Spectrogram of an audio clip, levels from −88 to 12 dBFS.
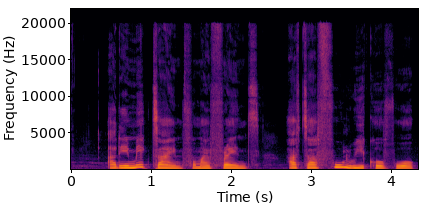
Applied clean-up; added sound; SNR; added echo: none; none; none; none.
